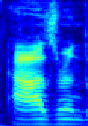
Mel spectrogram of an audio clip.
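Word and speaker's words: Azren: That is spelled P-O-L-Y-G-L-O-T-A-Z or Z, depending on your country, R-E-N. You can also simply search Azrin the Language Nerd on whatever your favorite social network is. Again, that is spelled A-Z or Z, R-E-N, the Language Nerd.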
